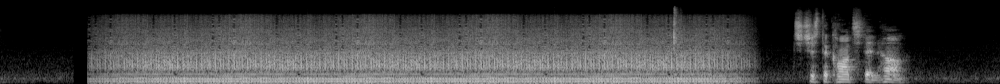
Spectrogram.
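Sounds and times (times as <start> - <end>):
lightsaber electrical hum: 0.9 - 7.6.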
